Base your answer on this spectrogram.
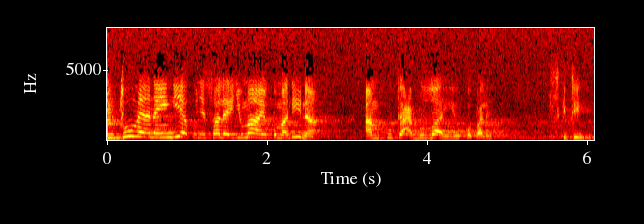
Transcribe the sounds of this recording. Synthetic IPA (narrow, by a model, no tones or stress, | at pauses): m̩tumɛanaiŋɡiakwɛɲɛswalajiʄumaːjukɔmaɗina | am̩kutaaɓ̚dulːahijukɔpalɛ | muskitini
